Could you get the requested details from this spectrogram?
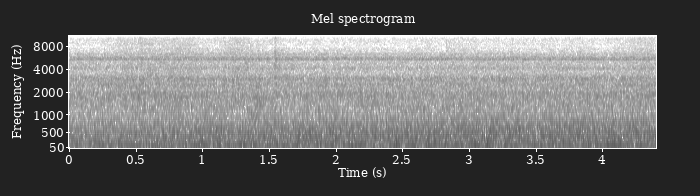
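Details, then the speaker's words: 52-inch Hunter Original ceiling fan #23855 from April 1995, heavy-duty motor, on high at about 200–210 RPM: a steady low hum with a soft airy whoosh, no ticks, wobble or rubbing; running smoothly and normally. "high's going to run around 200, maybe 210 RPM. So a little bit of difference in speed."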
